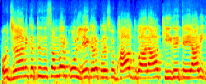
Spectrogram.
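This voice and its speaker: A woman with a high voice reads the local news in a formal, even newsreader style. The audio is dull and lo-fi. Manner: formal, steady newsreader delivery. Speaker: news anchor. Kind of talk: scripted news reading.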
